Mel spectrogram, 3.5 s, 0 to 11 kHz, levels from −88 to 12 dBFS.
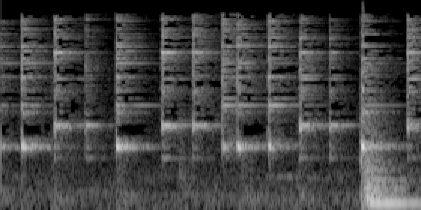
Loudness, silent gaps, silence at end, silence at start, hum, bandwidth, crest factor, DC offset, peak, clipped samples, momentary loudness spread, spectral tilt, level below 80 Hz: -19 LUFS; none; 0 s; 0 s; none; 10 kHz; 20 dB; under 0.1%; 0 dBFS; under 0.1%; 9 LU; -3 dB/octave; -28 dBFS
